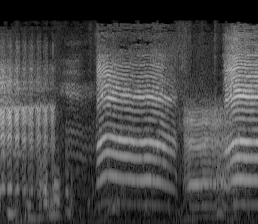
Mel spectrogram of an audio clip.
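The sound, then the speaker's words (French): Sheep on a small sheep farm at Notre-Dame-des-Landes, in the bocage near Nantes, France, bleat in a quick series of wavering, nasal cries, several overlapping calls fairly loud, with no talking over them. “Construction de cabanes, élevage de moutons, une vie quotidienne s'est organisée au milieu des bocages nantais.”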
